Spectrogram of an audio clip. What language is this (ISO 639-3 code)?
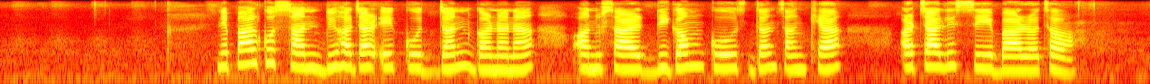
nep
